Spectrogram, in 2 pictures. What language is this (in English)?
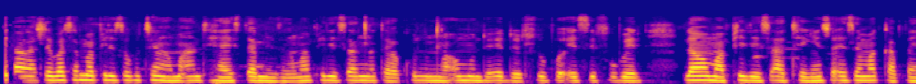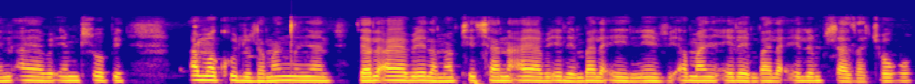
North Ndebele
